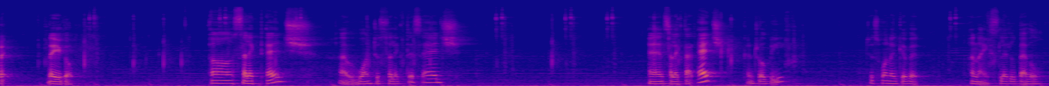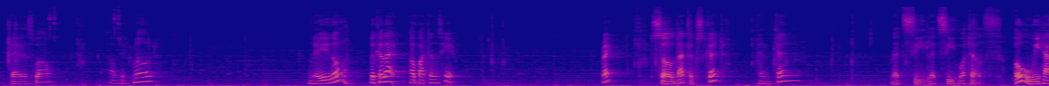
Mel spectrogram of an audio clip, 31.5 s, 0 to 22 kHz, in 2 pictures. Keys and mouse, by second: 1.3 alt+click, 4.4 alt+click, 9.1 alt+shift+click, 10.8 ctrl+b, 15.8 Tab, 17.4 click, 17.9-20.4 middle drag, 22.1 shift+middle click, 25.7 shift+middle click.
